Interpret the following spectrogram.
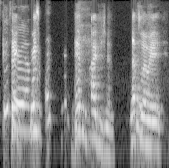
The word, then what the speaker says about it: deuterium: And I'm like, it's deuterium.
